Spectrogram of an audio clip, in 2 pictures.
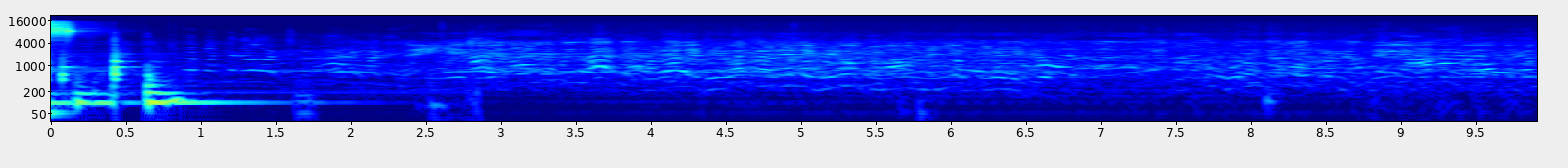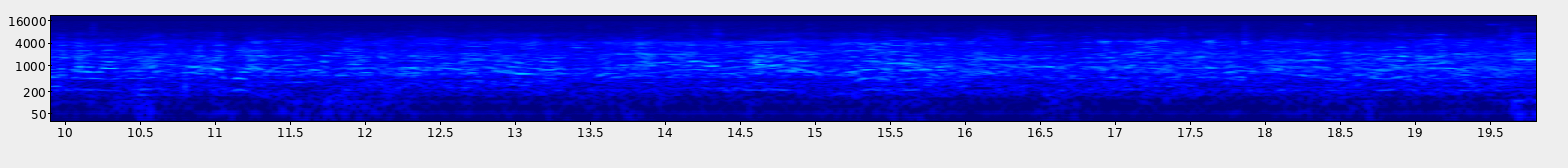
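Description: A large crowd of girls and women cheers and chatters outdoors.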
